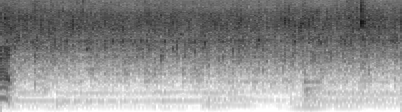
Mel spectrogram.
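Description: Chicken and bacon brown in a pan with a steady, crackling sizzle of frying fat, fairly quiet and continuous, with a low steady hum beneath and no talking.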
